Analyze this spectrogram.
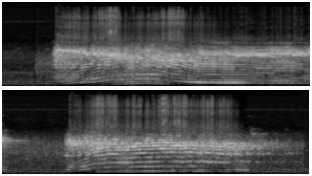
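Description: A bull gives two long, deep, nasal moos, each about two to two and a half seconds, with a brief pause between them.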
